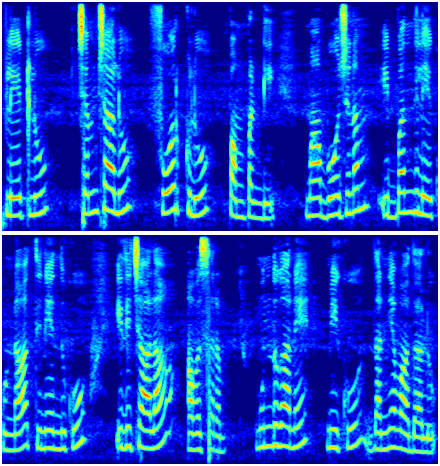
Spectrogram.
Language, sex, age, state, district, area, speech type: Telugu, female, 18-30, Andhra Pradesh, Nandyal, urban, spontaneous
